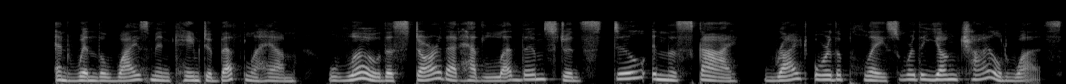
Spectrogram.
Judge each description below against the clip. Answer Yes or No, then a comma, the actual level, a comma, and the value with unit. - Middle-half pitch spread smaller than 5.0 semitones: Yes, average, 4.5 semitones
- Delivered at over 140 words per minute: Yes, average, 175 wpm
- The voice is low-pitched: No, high, 190 Hz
